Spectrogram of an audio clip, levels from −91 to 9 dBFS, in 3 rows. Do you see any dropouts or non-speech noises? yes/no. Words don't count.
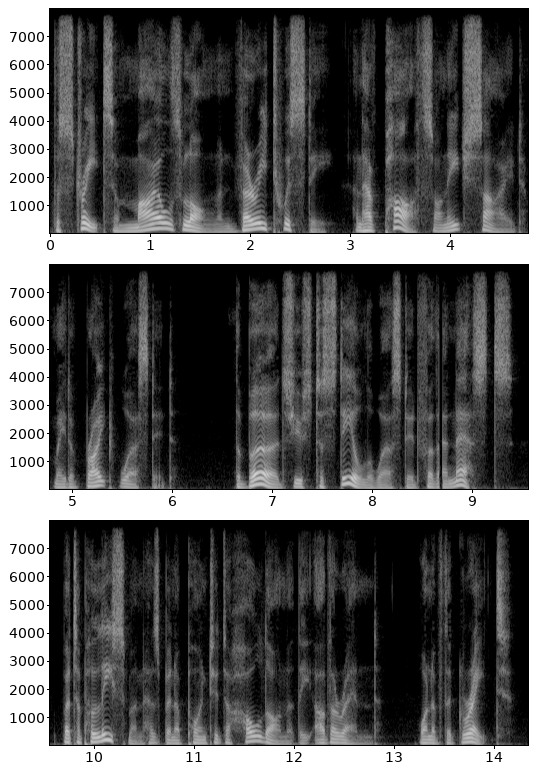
yes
